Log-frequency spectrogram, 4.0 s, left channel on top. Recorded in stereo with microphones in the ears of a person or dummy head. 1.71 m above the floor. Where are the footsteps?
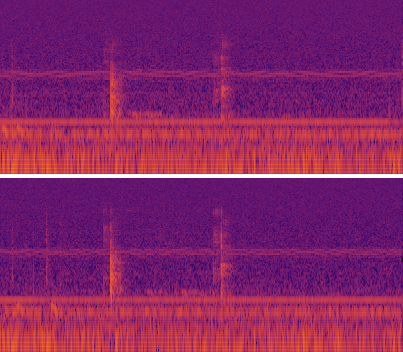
30° right (ahead or behind), 2.5 m.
